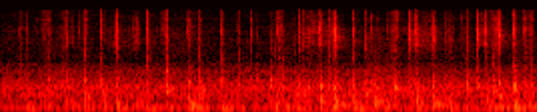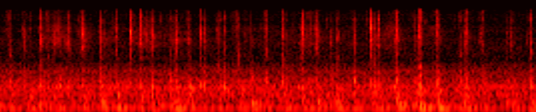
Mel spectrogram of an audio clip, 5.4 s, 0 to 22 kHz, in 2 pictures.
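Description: Both hands type rapidly with their fingertips on the backlit chiclet keyboard of a 2011 Alienware M11x R2 laptop with plastic keys. A steady, dense stream of short, dry key taps sounds, each a bright click over a soft low thud, with quick bursts and uneven rhythm at a fairly quiet level.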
